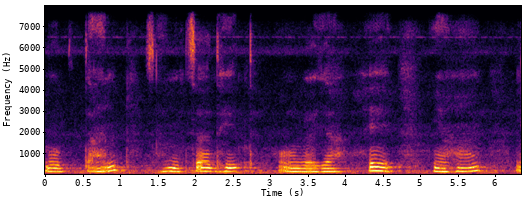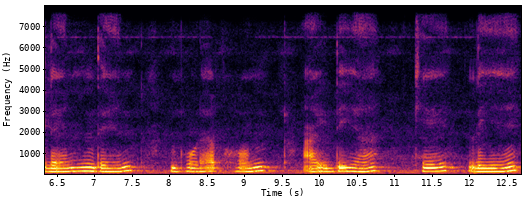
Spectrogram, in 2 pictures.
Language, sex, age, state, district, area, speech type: Hindi, female, 45-60, Madhya Pradesh, Chhindwara, rural, read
